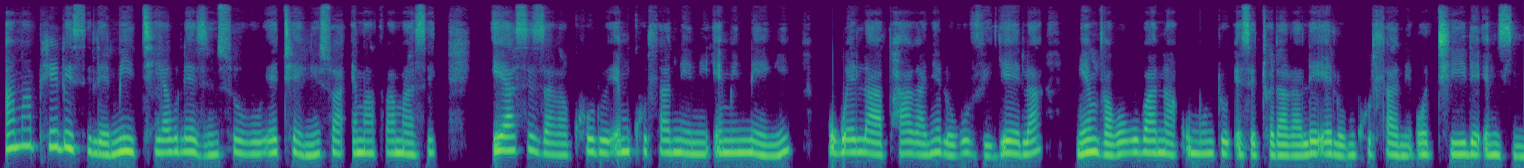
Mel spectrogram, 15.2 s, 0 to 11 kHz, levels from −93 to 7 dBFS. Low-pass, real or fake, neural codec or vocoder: 9.9 kHz; real; none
